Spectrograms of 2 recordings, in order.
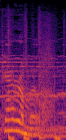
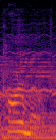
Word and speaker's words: caramel: British English usually has 3 syllables with the stress on the first, so it's caramel. For instance, I love the taste of caramel sauce. American English often pronounced with 2 syllables, making it sound more like caramel, so it's caramel or caramel.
